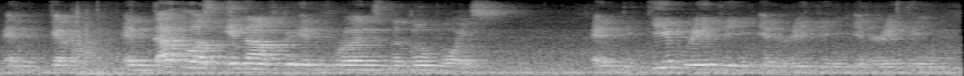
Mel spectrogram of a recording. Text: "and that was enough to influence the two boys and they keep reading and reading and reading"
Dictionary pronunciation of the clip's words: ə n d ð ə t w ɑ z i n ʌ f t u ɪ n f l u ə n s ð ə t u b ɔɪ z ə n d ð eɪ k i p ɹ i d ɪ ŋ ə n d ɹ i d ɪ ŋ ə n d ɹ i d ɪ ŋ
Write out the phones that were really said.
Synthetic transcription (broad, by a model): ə n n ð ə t w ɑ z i n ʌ f t u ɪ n f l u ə n s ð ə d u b ɔɪ s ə n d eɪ k i p ɹ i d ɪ ŋ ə n ɹ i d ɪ ŋ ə n ɹ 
